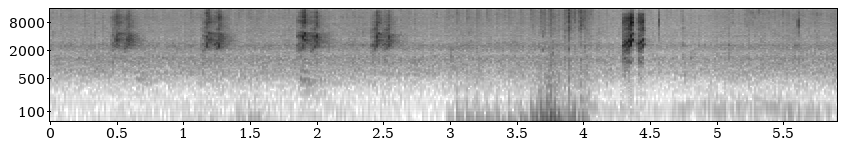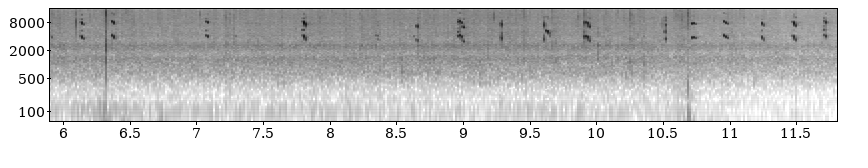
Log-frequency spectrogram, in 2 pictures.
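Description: Baby swallows being fed cheep in shrill, rapid bursts, with a brief noisy flurry early on, then scattered high peeps over a steady soft hiss of falling rain.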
